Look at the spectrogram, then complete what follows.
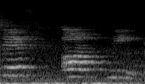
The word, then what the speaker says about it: Tiffany: I now use the name Tiffany, pronounced Tiff-o-me. That's with 2 eyes.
